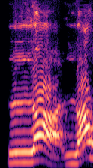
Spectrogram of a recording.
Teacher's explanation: যে ধ্বনি উচ্চারণে জিহবার দুই পাশ দিয়ে বাতাস বের হয় তাকে বলা হয় পার্শ্বিক ধ্বনি · ল, ল উচ্চারণ করলে দেখবা জিহ্বা এরকম নৌকার দুই পাশে এরকম উঁচু হয়ে যায়, ল উচ্চারণ করলে দুই পাশ উঁচু হয়ে যায়। জিহ্বার দুই পাশ উপরের দাঁতের দুই পাশে লাগে, পাশে পাশে লাগে, তাই পার্শ্বিক ধ্বনি বা পার্শ্বিক ব্যঞ্জন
